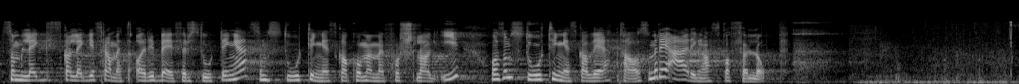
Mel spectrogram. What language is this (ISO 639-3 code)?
nor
